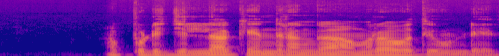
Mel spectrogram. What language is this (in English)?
Telugu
